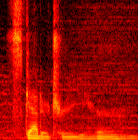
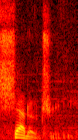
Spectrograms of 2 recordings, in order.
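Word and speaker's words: Scadutree: Shadow tree or look like Shadow tree it's scatter tree but apparently it's pronounced Shadow tree don't know if that's a George thing or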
